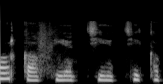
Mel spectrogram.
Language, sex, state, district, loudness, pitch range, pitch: Hindi, female, Bihar, Lakhisarai, -24 LUFS, 195-215 Hz, 200 Hz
